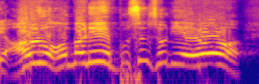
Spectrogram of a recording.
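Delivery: acted son jumping in, pitched high; protesting son. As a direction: object earnestly to mother's apology. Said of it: "옆에 있던 아들이".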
